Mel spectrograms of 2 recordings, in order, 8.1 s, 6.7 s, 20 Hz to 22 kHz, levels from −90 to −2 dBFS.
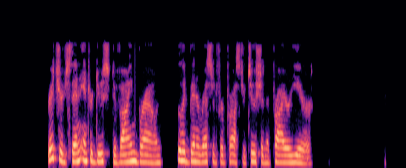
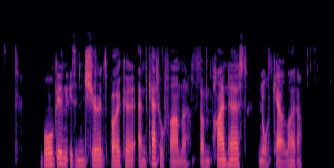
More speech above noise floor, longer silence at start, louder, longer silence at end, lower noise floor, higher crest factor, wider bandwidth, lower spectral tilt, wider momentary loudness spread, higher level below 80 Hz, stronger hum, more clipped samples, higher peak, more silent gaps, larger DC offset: first, over 72 dB vs 27 dB; first, 0.95 s vs 0.3 s; first, -19 LUFS vs -34 LUFS; first, 1.9 s vs 0.65 s; first, under -90 dBFS vs -62 dBFS; second, 18 dB vs 24 dB; second, 7.8 kHz vs 10 kHz; first, -6.5 dB/octave vs -4 dB/octave; about the same, 9 LU vs 11 LU; first, -58 dBFS vs -76 dBFS; neither; neither; first, -2 dBFS vs -10 dBFS; first, 3.26-3.55 s vs none; neither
